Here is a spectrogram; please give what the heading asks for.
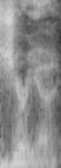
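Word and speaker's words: Llíria: to host celebrating the city of Lyria or that's pronounced Jeria in Spain who were uh designated a UNESCO city of music.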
